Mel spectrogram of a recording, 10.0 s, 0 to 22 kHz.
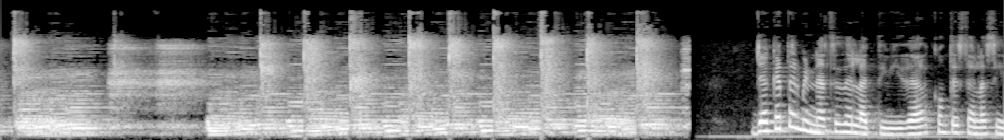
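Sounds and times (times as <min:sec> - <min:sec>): body percussion claps and pats: 0:00.0 - 0:00.4, 0:02.6 - 0:06.7
instrumental music: 0:00.0 - 0:06.9.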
